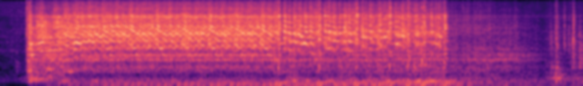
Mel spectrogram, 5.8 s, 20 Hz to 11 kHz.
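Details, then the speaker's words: Ford 302 V8 (for a 1959 Ford Ranch Wagon) just fitted with factory short-tube headers replacing exhaust manifolds, started by jumping terminals: quick crank, then steady even rumble with no misses or knocks; normal start and idle. "almost [Music] it runs oh that's all we needed to do and hear it run"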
